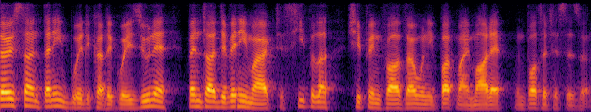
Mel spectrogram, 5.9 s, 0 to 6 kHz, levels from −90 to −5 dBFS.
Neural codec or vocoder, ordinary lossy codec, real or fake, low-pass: codec, 16 kHz, 0.2 kbps, FocalCodec; Opus, 32 kbps; fake; 5.4 kHz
